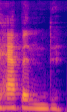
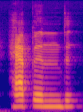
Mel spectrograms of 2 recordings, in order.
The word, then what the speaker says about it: happened: That's a D, vibrated. So most likely we're going to use the D here. And we could just put it together. So perfect pronunciation, happened, D, happened, D. But we put those D's together, happened, happened, happened.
